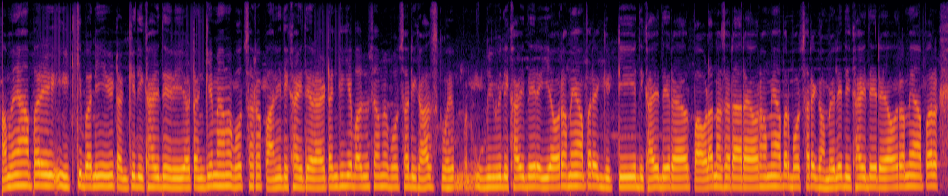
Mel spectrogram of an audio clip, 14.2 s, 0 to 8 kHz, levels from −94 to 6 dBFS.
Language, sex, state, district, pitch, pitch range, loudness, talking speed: Hindi, male, Chhattisgarh, Bastar, 150 Hz, 145-155 Hz, -14 LUFS, 265 wpm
